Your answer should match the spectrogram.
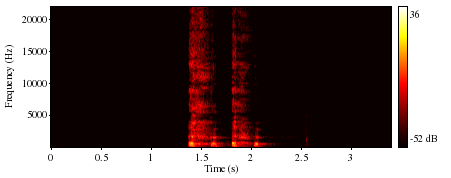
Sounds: Cough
